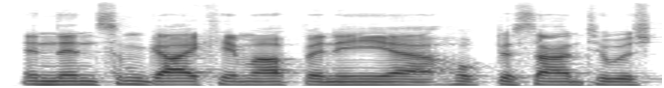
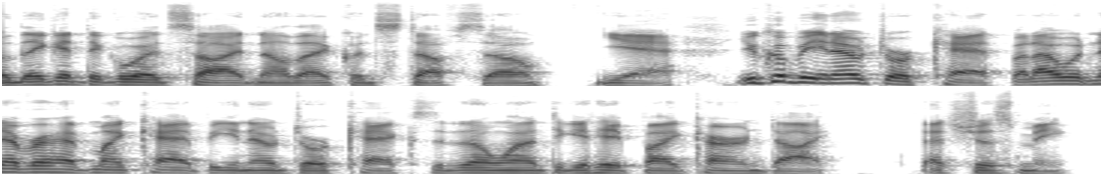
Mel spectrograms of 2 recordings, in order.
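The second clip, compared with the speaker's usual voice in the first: ordinary talk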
